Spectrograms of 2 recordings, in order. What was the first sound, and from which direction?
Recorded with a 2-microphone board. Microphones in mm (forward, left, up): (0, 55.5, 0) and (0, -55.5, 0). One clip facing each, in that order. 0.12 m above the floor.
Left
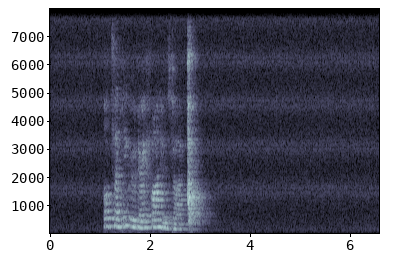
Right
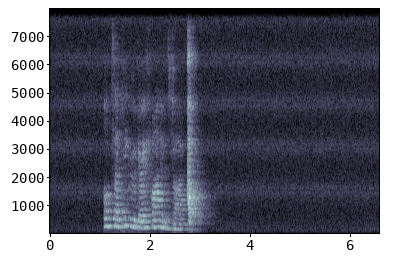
A woman speaking, 5° left (ahead or behind).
